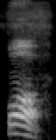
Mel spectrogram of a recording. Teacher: हम प को उच्चारण करते हैं तो दोनों ओठ हमारे आपस में सटते हैं, तो इसे हम कहते हैं प वर्ग, यानी ओष्ठ, ओठ के अंतर्गत आता है।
